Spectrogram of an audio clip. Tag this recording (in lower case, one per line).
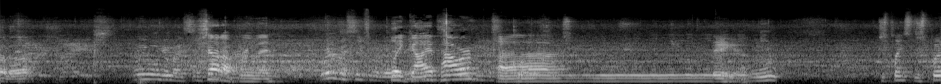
speech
